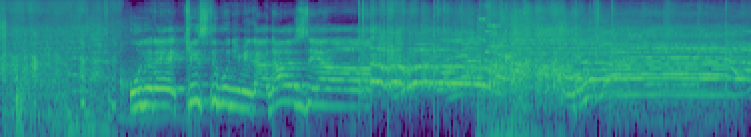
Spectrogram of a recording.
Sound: applause

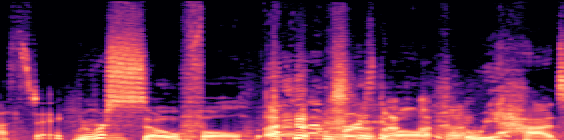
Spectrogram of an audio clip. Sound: laughs

